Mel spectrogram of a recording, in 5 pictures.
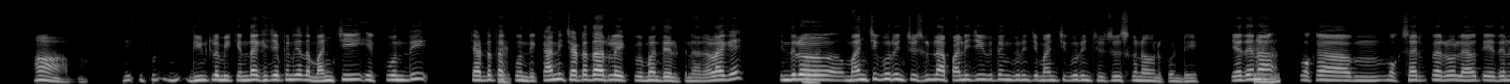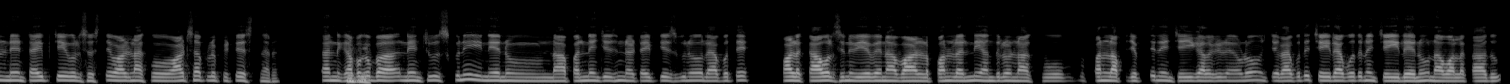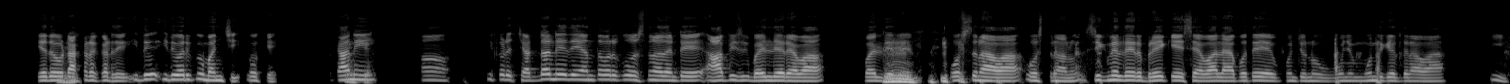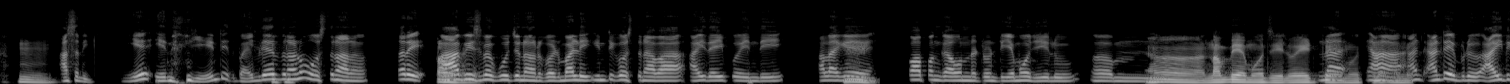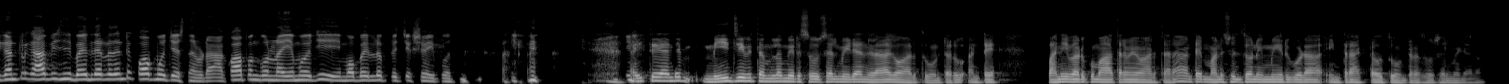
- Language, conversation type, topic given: Telugu, podcast, సామాజిక మాధ్యమాలు మీ మనస్తత్వంపై ఎలా ప్రభావం చూపాయి?
- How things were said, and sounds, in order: in English: "సర్క్యులర్"; in English: "టైప్"; in English: "వాట్స‌ప్‌లో"; in English: "టైప్"; other background noise; tapping; in English: "ఆఫీస్‌కి"; laugh; in English: "సిగ్నల్"; chuckle; giggle; in English: "ఆఫీస్‌లో"; in English: "ఆఫీస్"; in English: "ఎమోజీ మొబైల్‌లో"; chuckle; in English: "సోషల్ మీడియా‌ని"; chuckle; in English: "ఇంటరాక్ట్"; in English: "సోషల్ మీడియా‌లో?"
